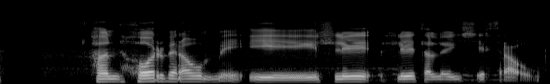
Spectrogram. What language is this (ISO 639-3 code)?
isl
